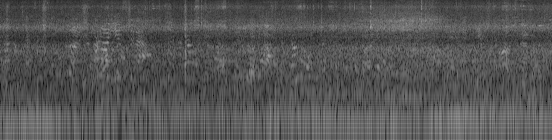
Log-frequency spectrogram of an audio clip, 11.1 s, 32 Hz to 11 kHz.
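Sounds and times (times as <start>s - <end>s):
low rumble of traffic: 0.0s - 11.0s
passers-by talking: 0.0s - 11.0s.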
